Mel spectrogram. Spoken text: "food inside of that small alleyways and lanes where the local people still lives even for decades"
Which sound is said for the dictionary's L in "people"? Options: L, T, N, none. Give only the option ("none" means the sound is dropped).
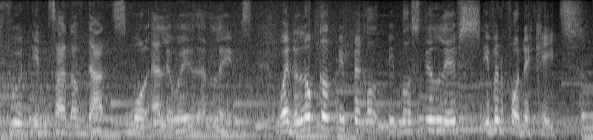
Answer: L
